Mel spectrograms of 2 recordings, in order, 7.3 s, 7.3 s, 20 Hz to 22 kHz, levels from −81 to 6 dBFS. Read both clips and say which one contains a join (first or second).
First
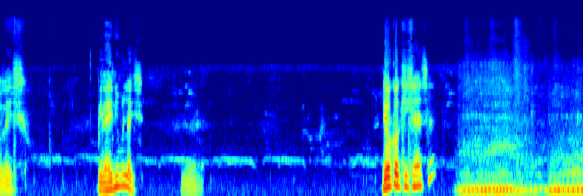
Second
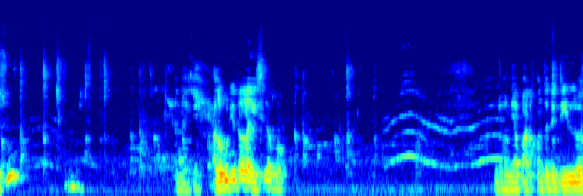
first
